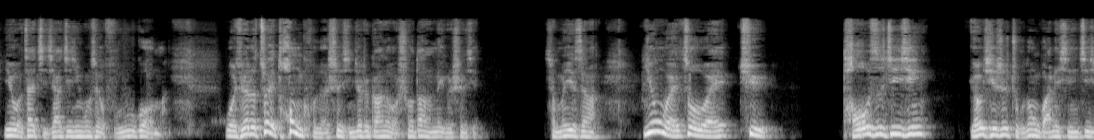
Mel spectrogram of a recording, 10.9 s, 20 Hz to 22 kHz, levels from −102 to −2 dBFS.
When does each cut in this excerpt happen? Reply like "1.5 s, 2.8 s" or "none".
none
